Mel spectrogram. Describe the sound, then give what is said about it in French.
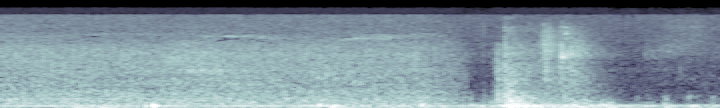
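The heavy door of an old building, at night in the streets a little away from the Champs-Élysées, is handled: a soft knock early on, then a louder scraping swing and thud as it opens and shuts, over a steady low hum with no voices. “Dans la nuit, il voit une porte de vieil immeuble.”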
